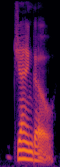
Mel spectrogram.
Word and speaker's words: Django: And the kind of catchphrase, the trademark phrase from the movie, somebody asks him in his name, and he says, "Django, the D is silent."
